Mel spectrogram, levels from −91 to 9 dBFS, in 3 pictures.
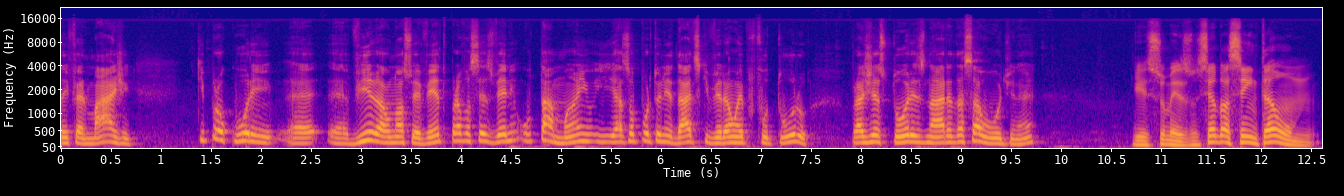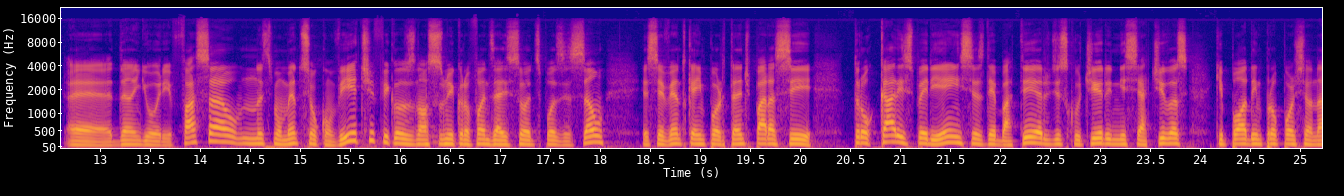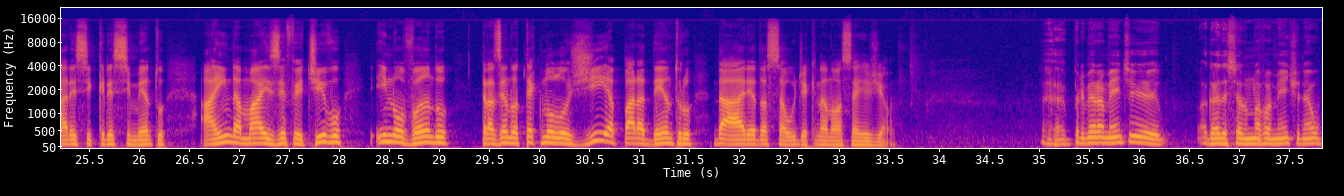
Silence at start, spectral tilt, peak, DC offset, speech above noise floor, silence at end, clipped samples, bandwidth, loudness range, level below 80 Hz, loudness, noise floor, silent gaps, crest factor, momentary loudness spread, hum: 0 s; -6 dB/octave; 0 dBFS; under 0.1%; 40 dB; 0 s; under 0.1%; 16 kHz; 3 LU; -40 dBFS; -14 LUFS; -53 dBFS; none; 14 dB; 7 LU; none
